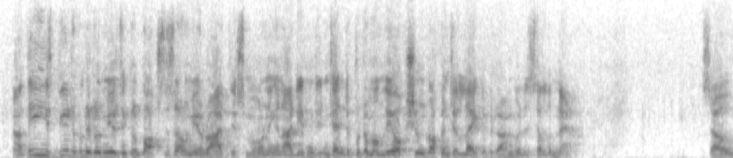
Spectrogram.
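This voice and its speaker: A jovial auctioneer who coaxes bids with salesman patter. His rides a lively, singsong pitch. The old film sound is dull, with music playing beneath. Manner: chatty salesman patter, coaxing and chuckling. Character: jovial fast-talking London auctioneer, male, middle-aged. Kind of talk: 1940s film dialogue.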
